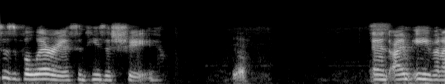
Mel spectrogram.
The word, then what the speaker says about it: Sidhe: He is a she. It's Sidhe. It's spelled. It's just pronounced she because I believe it's Gaelic.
